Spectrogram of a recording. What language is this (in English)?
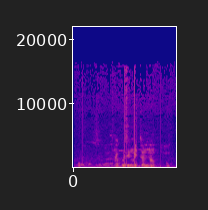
Kinyarwanda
